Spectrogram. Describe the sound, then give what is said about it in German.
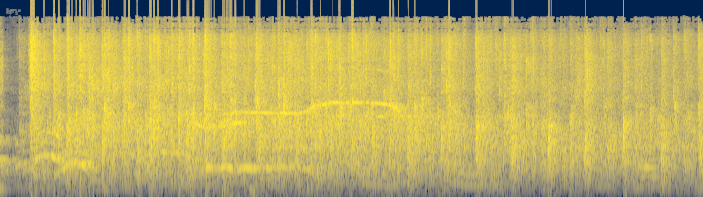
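A crowd bursts into loud, sustained applause welcoming a preacher before his sermon, dense clapping filling the whole stretch with a few cheers and whoops rising over it before it starts to thin slightly toward the end. “Wir freuen uns drauf und einen riesen Applaus für dich.”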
